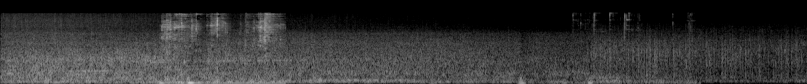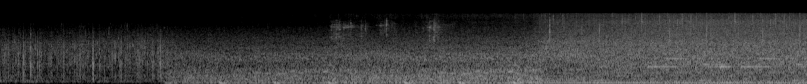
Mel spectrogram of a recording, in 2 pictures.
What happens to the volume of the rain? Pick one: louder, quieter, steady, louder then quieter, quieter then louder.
quieter then louder.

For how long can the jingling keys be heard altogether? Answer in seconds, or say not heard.
4 s.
